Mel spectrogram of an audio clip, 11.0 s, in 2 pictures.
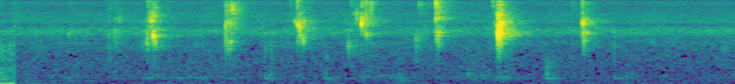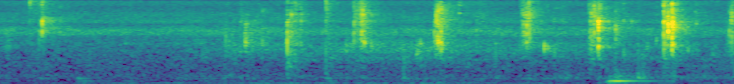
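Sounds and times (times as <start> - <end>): wet mouth chewing clicks: 0.8 - 4.6, 7.2 - 11.0.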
